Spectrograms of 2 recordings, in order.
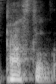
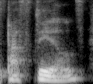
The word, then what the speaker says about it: pastille: I said, it's pastilles. And I'm looking it up going, and it's on the website of Roundtree going, well, pastille was obviously named after the French word pastille, which rhymes with Bastille, right?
